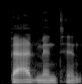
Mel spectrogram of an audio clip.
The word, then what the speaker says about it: badminton: So the N you have to like actually pronounce.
